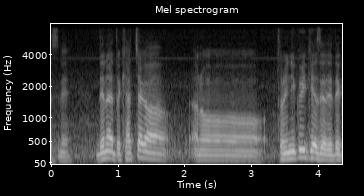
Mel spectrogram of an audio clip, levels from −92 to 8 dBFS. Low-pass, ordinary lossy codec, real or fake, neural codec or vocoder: 7.2 kHz; none; real; none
